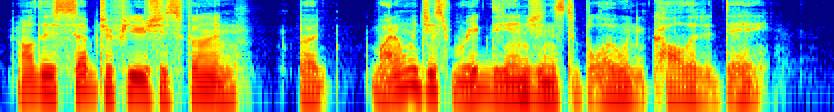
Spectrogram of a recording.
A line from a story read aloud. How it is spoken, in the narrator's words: Rake sighed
